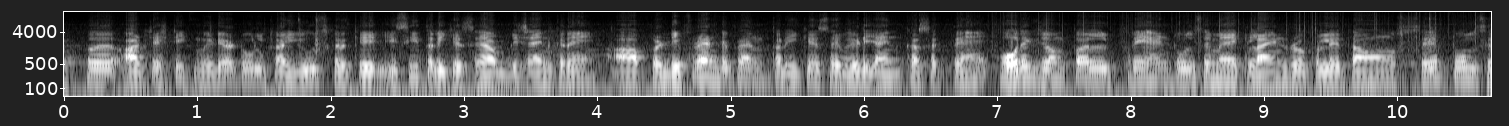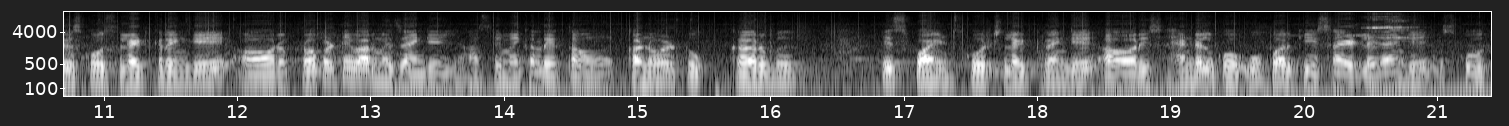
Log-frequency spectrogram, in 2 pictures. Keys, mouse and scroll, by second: 0.7 click, 2.6 ctrl+g, 3.1 click, 8.9 click, 10.6 click, 10.9 space, 11.8 click, 16.1 click.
